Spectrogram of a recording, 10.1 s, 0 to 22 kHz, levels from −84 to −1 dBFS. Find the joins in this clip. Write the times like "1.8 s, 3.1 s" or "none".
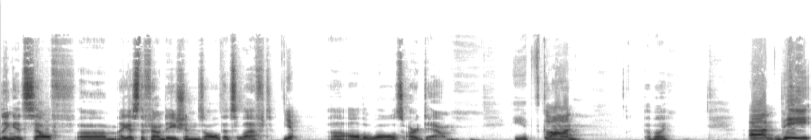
2.7 s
